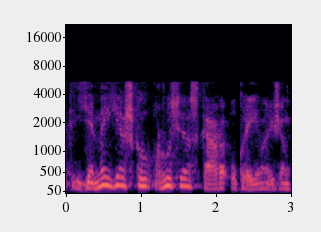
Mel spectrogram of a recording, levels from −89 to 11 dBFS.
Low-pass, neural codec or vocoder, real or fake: 5.4 kHz; codec, 16 kHz, 2 kbps, FreqCodec, larger model; fake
